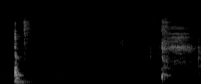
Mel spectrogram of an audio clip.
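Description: Clicks from a Nikon D3500 DSLR being handled: one sharp click just after the start, a faint tick about halfway, and a softer, rustling click near the end.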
